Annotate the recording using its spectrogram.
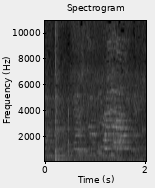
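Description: Children's voices and chatter, with a single sharp thump shortly after the start.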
